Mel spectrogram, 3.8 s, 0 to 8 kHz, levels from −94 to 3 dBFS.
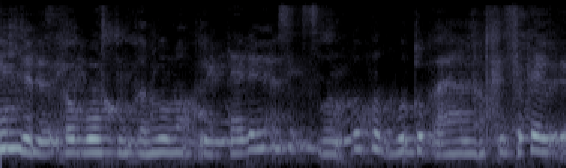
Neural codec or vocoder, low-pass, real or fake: codec, 16 kHz, 1 kbps, FreqCodec, larger model; 7.2 kHz; fake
